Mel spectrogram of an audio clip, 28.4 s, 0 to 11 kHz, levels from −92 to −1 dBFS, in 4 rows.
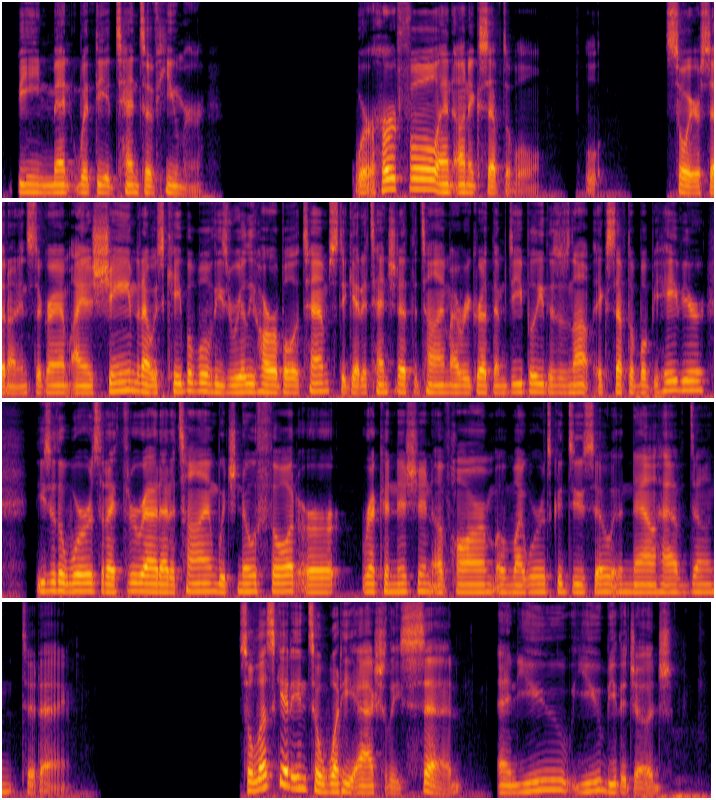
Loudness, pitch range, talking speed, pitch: -24 LUFS, 110-130 Hz, 175 wpm, 120 Hz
